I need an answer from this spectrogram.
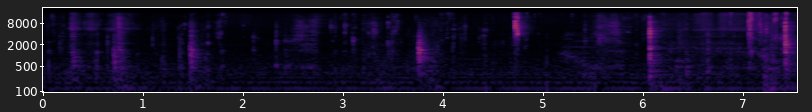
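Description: Close-miked chewing of fried rice with its crispy scorched crust (nurungji), with scattered sharp clicks and small scrapes of a wooden spoon against the pan.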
